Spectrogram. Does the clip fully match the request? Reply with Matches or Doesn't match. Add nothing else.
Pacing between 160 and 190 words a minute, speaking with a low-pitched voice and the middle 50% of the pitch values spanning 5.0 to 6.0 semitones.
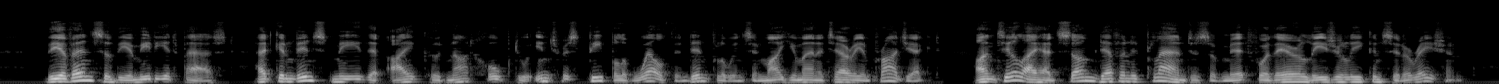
Doesn't match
